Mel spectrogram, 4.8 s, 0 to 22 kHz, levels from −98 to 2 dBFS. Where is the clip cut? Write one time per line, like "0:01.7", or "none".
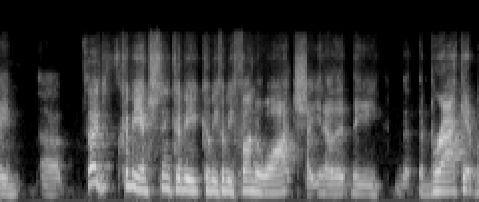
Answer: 0:02.2
0:03.0
0:03.9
